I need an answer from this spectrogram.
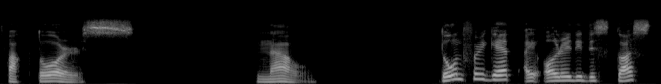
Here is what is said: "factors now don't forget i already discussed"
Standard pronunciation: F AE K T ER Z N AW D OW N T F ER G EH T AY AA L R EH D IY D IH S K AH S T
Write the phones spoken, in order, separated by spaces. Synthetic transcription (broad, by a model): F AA K T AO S N AW D OW N T F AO G EH T AY AA L R EH D IY D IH S K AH S T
